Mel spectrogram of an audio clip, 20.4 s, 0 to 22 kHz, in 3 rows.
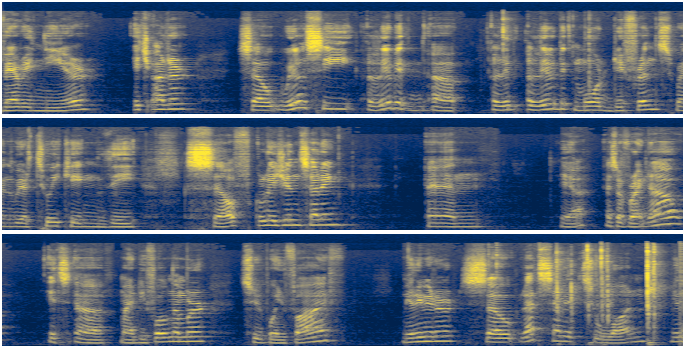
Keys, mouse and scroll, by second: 5.4-9.7 shift+middle drag, 11.8-12.2 scroll down 1, 12.2-16.0 middle drag, 18.4-19.5 drag, 19.5 m.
